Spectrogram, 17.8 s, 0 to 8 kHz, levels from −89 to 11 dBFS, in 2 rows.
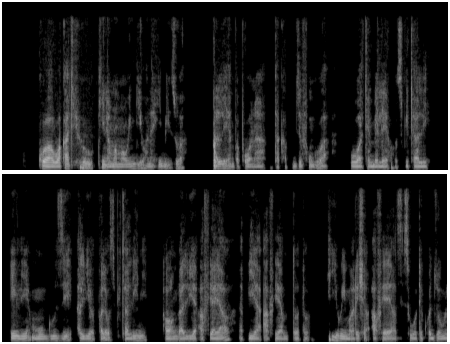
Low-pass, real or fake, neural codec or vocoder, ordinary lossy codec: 7.2 kHz; fake; codec, 16 kHz, 8 kbps, FreqCodec, larger model; MP3, 64 kbps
